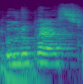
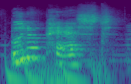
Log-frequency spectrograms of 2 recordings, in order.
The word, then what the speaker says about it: Budapest: to any Hungarian person Americans say Budapest or a lot of people say Budapest but it's actually Budapest as I learned from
